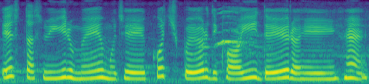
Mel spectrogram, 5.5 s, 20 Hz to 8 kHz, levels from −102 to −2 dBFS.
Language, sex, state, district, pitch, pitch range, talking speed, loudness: Hindi, female, Madhya Pradesh, Katni, 235 Hz, 220-260 Hz, 110 wpm, -13 LUFS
